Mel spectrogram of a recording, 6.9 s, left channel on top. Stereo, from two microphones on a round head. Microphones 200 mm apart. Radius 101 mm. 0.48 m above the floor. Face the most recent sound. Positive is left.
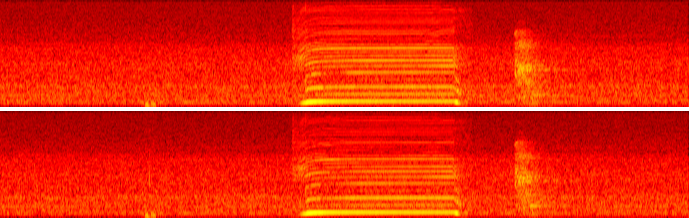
turn(degrees=5)  # may be behind; listen again after turning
